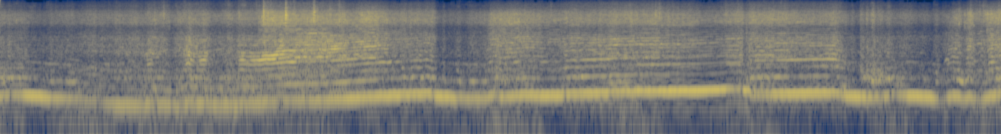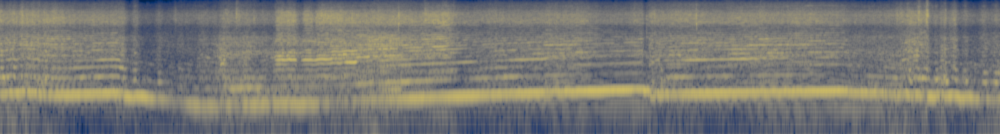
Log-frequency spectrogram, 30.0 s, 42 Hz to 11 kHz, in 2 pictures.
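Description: Peugeot 208 R2 rally car's 1.6-litre four-cylinder engine at full stage pace, heard from inside the cockpit. The revs climb hard and then drop sharply several times as the driver shifts between second and third gear and brakes for corners.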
